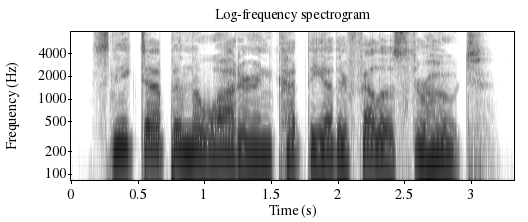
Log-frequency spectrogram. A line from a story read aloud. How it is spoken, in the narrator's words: groaned Balthus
